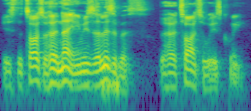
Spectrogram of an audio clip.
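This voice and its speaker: A man's voice: mid-range voice, brisk, fairly bright tone, slightly rough. Chatty man preaching. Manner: informal and chatty, leaning hard on repeated key words. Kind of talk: conversational sermon teaching. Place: church.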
